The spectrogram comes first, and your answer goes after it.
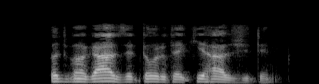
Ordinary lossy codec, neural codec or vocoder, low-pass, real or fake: MP3, 32 kbps; codec, 16 kHz, 1.1 kbps, Voila-Tokenizer; 7.2 kHz; fake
